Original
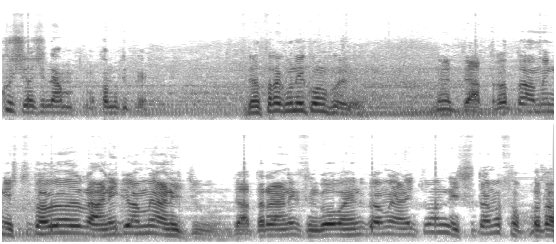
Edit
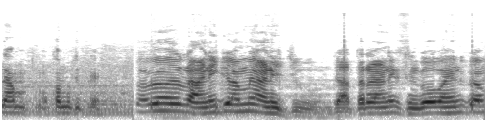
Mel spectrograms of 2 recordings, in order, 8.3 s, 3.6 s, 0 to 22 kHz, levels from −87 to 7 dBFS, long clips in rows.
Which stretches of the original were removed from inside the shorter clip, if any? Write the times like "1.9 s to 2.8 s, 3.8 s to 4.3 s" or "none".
1.5 s to 4.5 s

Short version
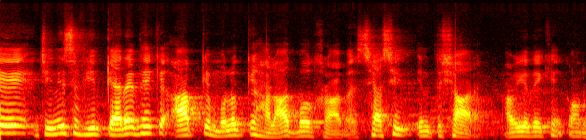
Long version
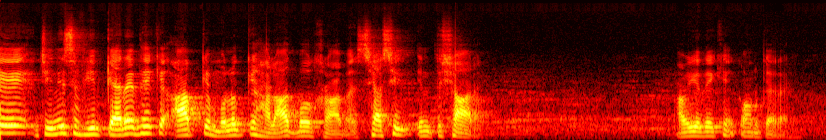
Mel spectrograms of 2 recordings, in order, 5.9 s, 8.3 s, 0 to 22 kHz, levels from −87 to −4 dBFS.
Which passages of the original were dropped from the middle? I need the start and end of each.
4.9 s to 6.6 s

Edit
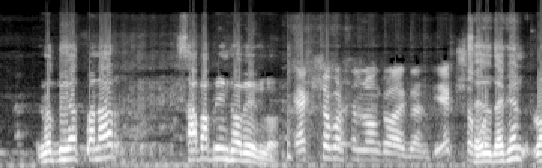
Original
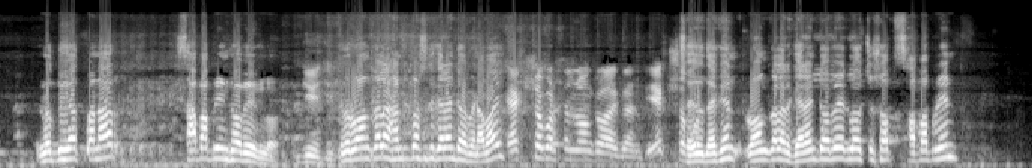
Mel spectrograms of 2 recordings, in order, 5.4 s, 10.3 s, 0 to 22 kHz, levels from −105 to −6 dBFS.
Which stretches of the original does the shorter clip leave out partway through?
2.9 s to 5.1 s

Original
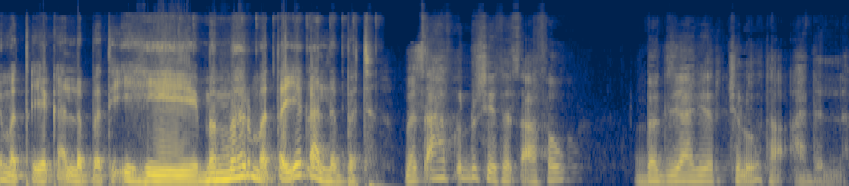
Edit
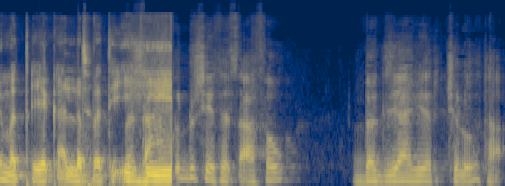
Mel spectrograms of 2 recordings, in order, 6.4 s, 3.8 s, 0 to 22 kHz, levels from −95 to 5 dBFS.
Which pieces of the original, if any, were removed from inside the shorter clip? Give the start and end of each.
1.3 s to 3.4 s

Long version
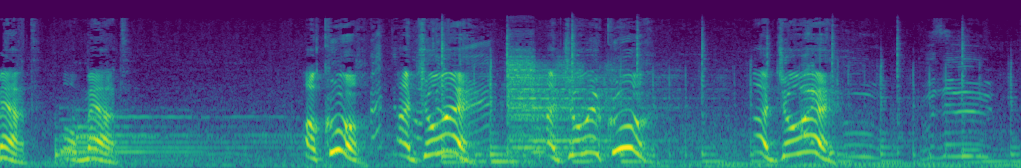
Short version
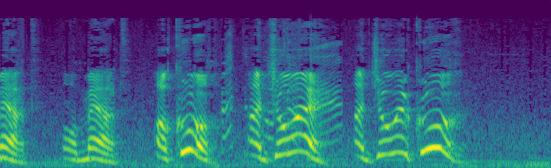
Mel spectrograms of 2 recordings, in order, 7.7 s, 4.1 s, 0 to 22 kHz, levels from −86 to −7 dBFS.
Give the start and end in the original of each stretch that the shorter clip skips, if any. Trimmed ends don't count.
1.0 s to 2.1 s, 3.7 s to 4.0 s

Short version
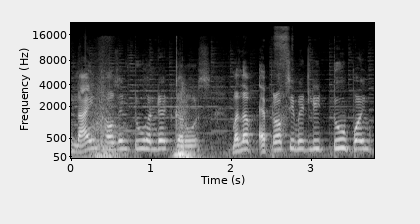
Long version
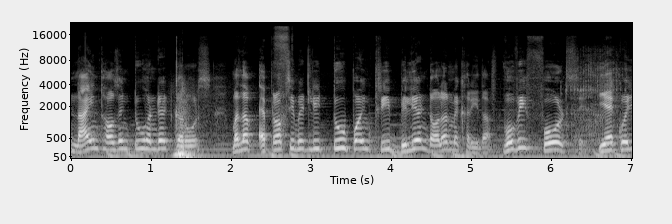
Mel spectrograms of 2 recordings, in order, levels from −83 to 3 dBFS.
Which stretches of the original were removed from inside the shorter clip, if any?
none

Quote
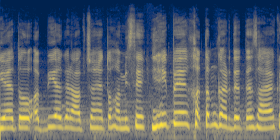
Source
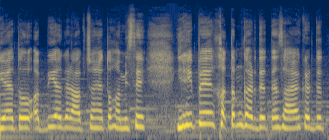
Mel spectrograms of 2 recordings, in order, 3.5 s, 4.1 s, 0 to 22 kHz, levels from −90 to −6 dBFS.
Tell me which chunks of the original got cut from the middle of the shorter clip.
1.8 s to 2.2 s

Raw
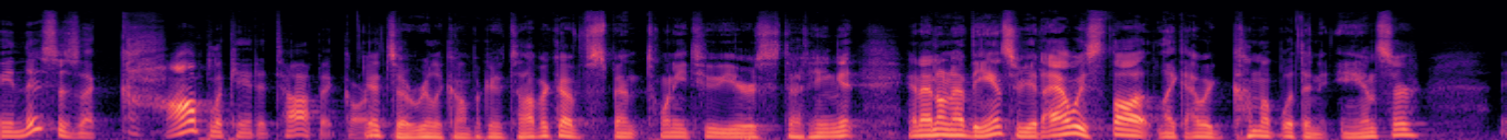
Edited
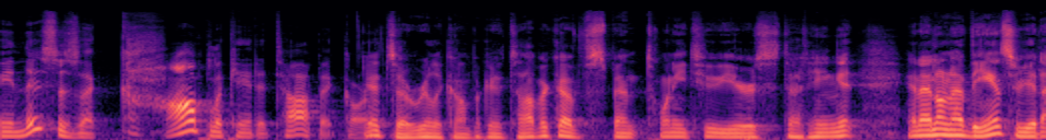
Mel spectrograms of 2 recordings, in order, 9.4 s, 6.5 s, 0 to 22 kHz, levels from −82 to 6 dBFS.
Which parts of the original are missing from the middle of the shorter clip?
none

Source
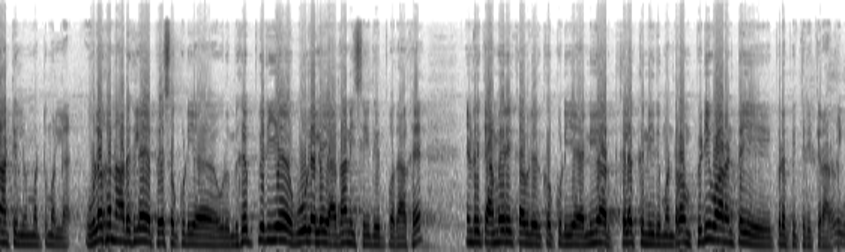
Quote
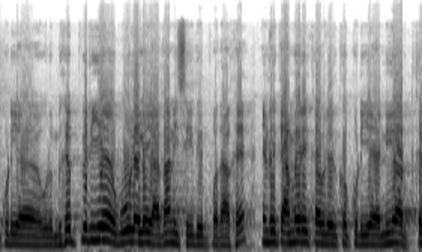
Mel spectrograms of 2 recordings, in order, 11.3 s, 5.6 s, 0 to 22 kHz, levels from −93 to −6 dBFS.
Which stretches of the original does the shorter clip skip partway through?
5.7 s to 6.1 s

